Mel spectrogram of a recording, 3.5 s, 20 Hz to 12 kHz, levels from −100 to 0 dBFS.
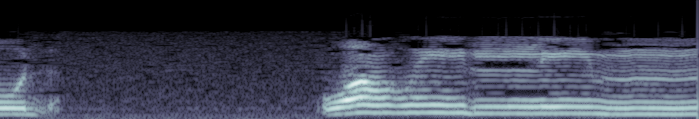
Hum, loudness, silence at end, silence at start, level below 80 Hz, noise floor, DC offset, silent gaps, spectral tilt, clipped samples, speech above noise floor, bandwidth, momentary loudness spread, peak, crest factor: none; -20 LUFS; 0 s; 0 s; -66 dBFS; -56 dBFS; under 0.1%; none; -11 dB/octave; under 0.1%; 37 dB; 4.2 kHz; 10 LU; -2 dBFS; 20 dB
